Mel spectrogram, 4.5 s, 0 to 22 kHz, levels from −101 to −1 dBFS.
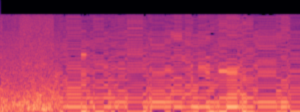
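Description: Robotic sound from repeated short buffers, 0.90 to 4.51 s: speech becomes a rigid 133 Hz metallic buzz, likely from a repeating 7.5 ms buffer.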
